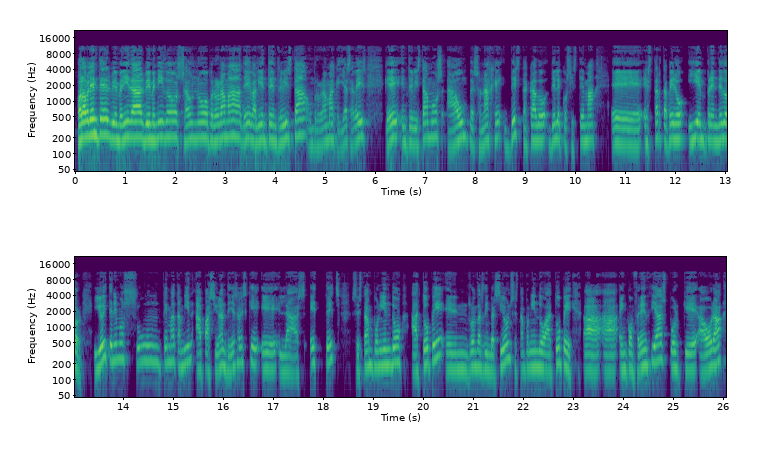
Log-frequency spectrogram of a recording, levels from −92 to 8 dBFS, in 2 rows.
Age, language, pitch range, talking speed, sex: 30-49, Spanish, 150-195 Hz, 135 wpm, male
